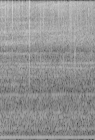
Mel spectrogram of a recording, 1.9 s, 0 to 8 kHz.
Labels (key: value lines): label: anthrophony, boat engine
recorder: SoundTrap 300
